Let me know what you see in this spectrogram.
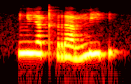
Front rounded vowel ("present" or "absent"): absent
